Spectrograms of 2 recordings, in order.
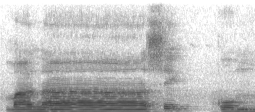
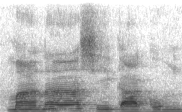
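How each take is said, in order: First: The two k sounds merge into one. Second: The two k sounds are pronounced separately.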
